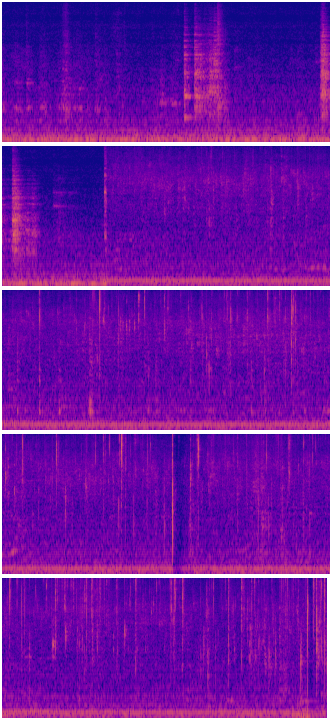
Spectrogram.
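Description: Food sizzling and crackling in hot oil, a dense run of fine pops over a steady low hum.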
